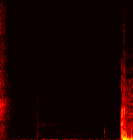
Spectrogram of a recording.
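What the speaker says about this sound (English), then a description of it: "So sorry for all this coughing." A single short, sharp cough bursts out near the end, loud and close, after a quiet stretch with faint background sounds.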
